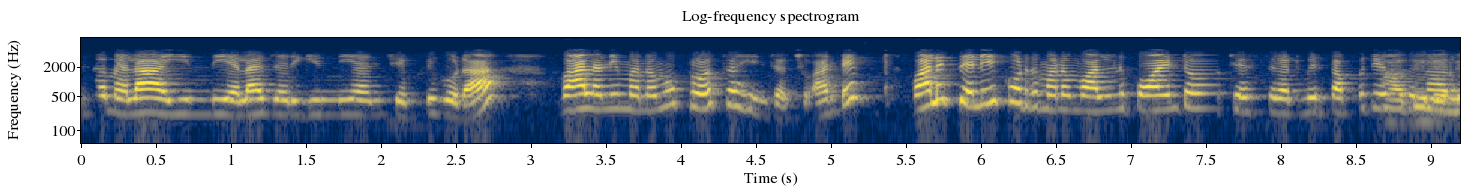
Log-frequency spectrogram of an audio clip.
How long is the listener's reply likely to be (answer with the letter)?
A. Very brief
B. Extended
B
